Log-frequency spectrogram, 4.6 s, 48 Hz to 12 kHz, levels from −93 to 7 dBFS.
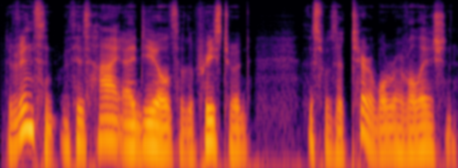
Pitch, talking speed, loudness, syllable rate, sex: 100 Hz, 185 wpm, -17 LUFS, 5.3 syllables/s, male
